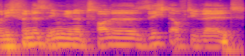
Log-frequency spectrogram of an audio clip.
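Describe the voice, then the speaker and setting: A man at a medium pitch and fairly quick pace, with ordinary pitch variation and audible room echo. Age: 30s. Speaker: comedian. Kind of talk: casual chat.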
